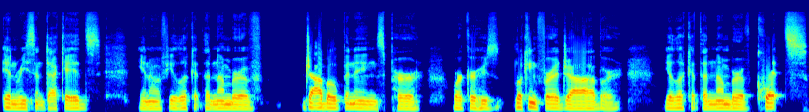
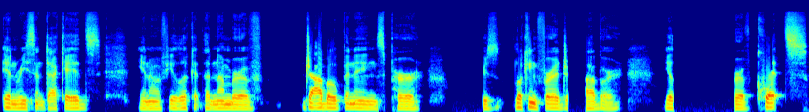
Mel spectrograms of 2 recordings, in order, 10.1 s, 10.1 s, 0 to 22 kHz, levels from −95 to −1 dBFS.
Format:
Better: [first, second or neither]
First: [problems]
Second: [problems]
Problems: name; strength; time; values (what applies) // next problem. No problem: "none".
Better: first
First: none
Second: audio cutting out; at 5.5 s, at 7 s and at 8.5 s for 1 s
